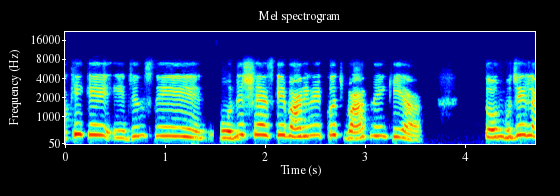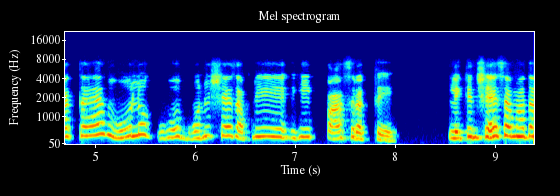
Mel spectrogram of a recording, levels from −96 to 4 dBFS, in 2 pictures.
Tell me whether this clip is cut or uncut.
cut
